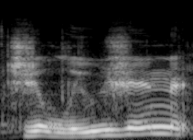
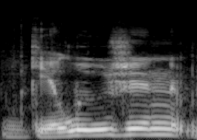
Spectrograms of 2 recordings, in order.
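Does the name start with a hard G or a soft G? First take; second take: soft G; hard G. First: The name starts with a soft G, like giraffe. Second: The name starts with a hard G, like go. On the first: The speaker calls it right. "is pronounced with that kind of G sound" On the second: The speaker calls it wrong. "and not Gillusion"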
